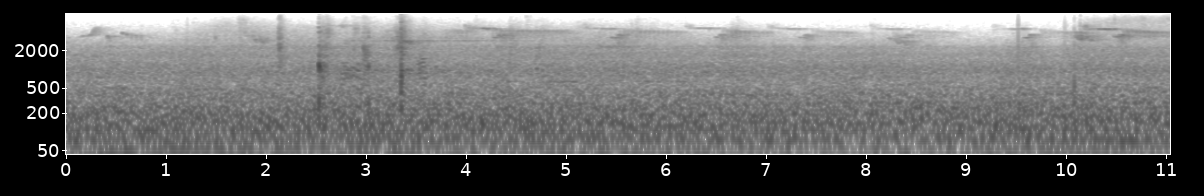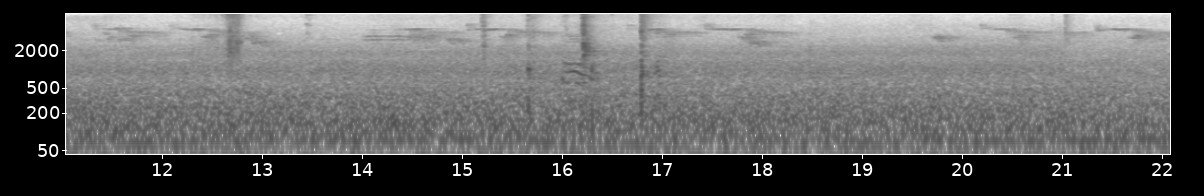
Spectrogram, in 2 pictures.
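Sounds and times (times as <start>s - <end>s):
tennis ball knocks: 15.2s - 17.1s.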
